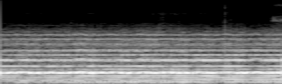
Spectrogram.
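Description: A soprano holding one long, steady note with a symphony orchestra's strings playing beneath her.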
